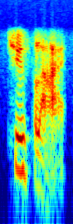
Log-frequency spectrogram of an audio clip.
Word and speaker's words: Tooo Flyy: Now, Dymond's Radio is the name of the show, but my name is Tooo Flyy, TOOFLY. You got to say it how it's spelled, okay?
